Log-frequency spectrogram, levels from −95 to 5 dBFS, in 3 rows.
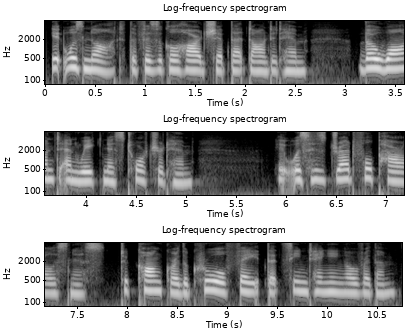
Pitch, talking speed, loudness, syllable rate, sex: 210 Hz, 165 wpm, -20 LUFS, 5.0 syllables/s, female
